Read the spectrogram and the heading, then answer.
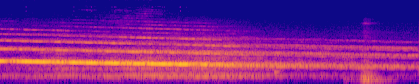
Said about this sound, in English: There's an ambulance in the background, one second.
